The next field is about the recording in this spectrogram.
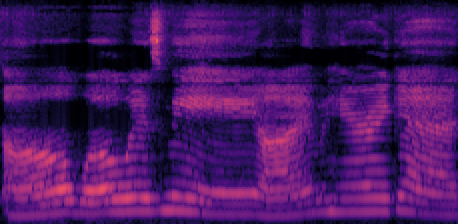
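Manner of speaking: mopey, gloomy, very slow, woeful delivery. Explaining depression by recalling a gloomy character's demeanor: mock-gloomy Eeyore voice. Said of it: "think about Eeyore ... his demeanor of just".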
